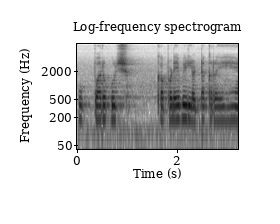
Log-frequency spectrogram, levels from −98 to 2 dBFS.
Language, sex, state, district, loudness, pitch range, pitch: Hindi, female, Rajasthan, Jaipur, -15 LUFS, 175-185 Hz, 180 Hz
